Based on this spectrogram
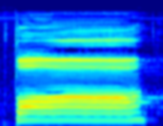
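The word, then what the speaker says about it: ط: করে উচ্চারণ করতে হবে ত ত হরফটি মোটা করে উচ্চারণ করতে হবে। কারণ এর বিপরীত একটি হরফ রয়েছে সেটা হলো জাল। জালের তুলনায় কে মোটা করে উচ্চারণ করতে হবে।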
